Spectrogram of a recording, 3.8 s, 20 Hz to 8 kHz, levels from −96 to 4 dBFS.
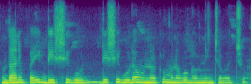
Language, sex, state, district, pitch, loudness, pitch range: Telugu, female, Telangana, Mahabubabad, 215 Hz, -14 LUFS, 210-225 Hz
